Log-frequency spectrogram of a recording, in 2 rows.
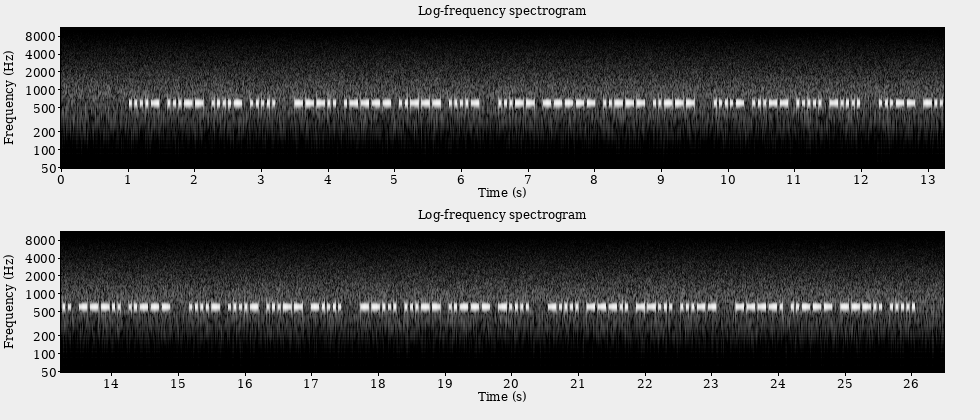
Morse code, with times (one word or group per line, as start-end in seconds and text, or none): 1.0-3.2 4345
3.5-6.3 8124
6.6-9.5 3022
9.8-12.0 4356
12.3-14.9 3682
15.2-17.4 4436
17.7-20.3 7326
20.5-23.1 6873
23.4-26.0 9285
